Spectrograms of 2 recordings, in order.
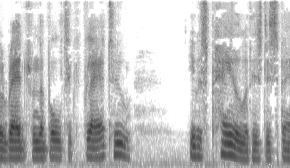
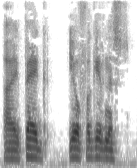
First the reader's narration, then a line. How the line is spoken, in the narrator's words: he said stiffly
